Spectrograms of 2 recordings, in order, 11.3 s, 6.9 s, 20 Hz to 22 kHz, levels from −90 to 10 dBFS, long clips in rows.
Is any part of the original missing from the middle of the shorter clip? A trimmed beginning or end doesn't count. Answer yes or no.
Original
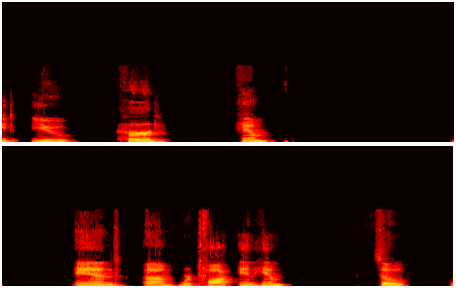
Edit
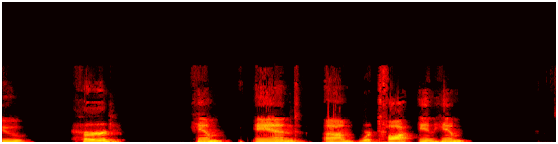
yes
